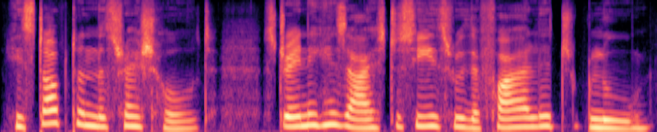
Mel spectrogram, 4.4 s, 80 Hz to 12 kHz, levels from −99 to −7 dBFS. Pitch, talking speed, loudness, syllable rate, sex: 230 Hz, 205 wpm, -16 LUFS, 4.5 syllables/s, female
